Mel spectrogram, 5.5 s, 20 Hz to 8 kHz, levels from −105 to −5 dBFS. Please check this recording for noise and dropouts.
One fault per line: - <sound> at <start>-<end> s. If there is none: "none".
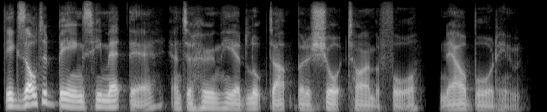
none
